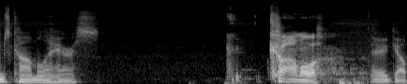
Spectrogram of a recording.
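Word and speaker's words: Kamala: think it's a good reason I vote for Camel either I was just I was Playing devil's as to what you said her name is kamla Harris kamla there you go pronounce it right buddy so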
